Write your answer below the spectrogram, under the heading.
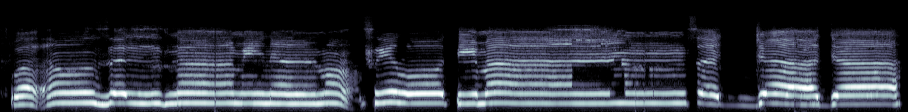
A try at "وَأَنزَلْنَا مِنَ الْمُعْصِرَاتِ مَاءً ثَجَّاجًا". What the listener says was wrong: மேன் சஜ்ஜாஜ் அப்ப எங்க அலிஃப் மேன் மாவும் சாவும் தான் ஜாயின் ஆகுது அலிஃபை காணுமே ஏட சவுண்டு விளங்குதா சொல்றது பிரச்சனை ஜைனப் நான் திருப்பியும் சொல்லன் எங்கட மூச்சு நாங்க சின்ன ஆக்கள் எங்கட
